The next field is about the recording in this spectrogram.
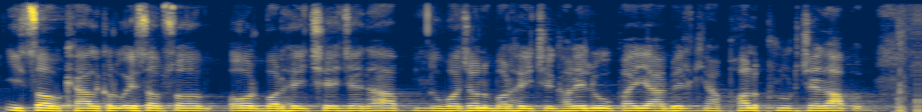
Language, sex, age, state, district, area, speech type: Maithili, male, 18-30, Bihar, Darbhanga, rural, spontaneous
